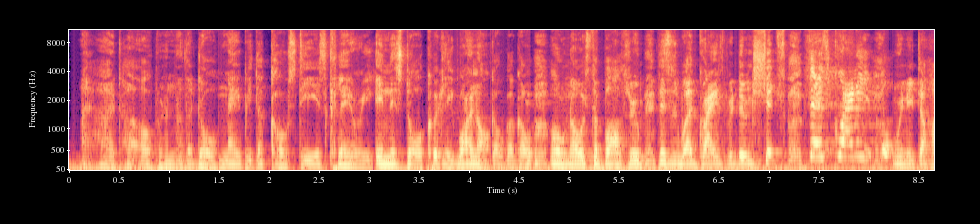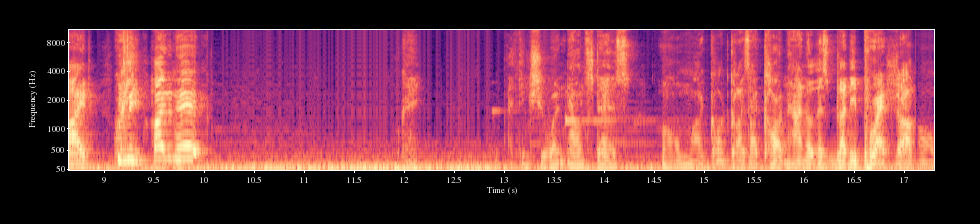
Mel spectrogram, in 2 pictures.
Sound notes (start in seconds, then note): 11.9 whispers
